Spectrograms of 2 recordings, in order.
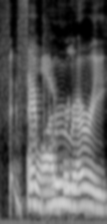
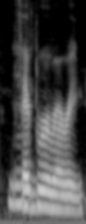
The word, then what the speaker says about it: February: struggle all the time with February is that Bloody R the first R February you need to do the Pete Smith thing of saying that that ah February I can't do it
